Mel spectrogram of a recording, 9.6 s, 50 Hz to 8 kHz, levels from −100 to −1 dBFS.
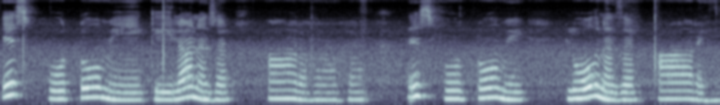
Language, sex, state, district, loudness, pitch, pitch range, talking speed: Hindi, female, Madhya Pradesh, Umaria, -19 LUFS, 230 Hz, 210-255 Hz, 95 wpm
